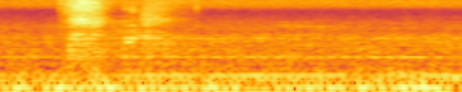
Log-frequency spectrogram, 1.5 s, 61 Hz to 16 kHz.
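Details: 2012 Honda Accord 2.4L after the crank pattern relearn and cleared misfire codes (P0302, P0303, P0300): a quiet, even low hum at idle with one brief outside noise, no stumble or misfire; fixed, and it accelerates fine.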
